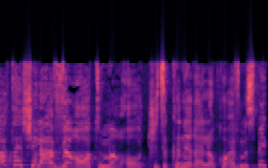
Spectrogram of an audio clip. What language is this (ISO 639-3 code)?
heb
